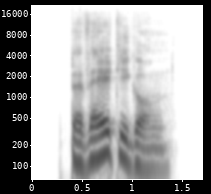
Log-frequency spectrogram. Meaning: coping, handling, mastering
- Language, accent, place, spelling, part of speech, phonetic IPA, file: German, Germany, Berlin, Bewältigung, noun, [bəˈvɛltɪɡʊŋ], De-Bewältigung.ogg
